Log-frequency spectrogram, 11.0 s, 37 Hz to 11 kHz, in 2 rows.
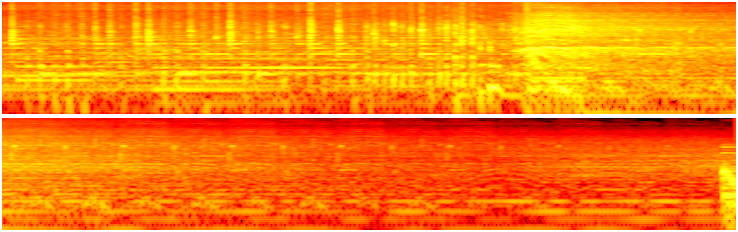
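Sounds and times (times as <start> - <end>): quiet background music: 0.0 - 11.0.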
